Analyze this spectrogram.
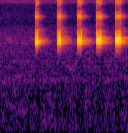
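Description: An insect gives a steady series of shrill, high chirps, about three every second.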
